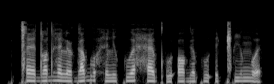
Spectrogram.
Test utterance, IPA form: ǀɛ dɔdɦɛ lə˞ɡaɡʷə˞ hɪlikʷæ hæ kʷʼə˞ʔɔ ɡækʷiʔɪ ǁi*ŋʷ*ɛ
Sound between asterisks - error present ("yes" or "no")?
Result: no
